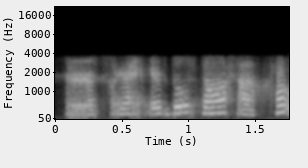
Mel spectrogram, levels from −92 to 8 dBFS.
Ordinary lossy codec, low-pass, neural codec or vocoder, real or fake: none; 3.6 kHz; codec, 16 kHz, 0.5 kbps, FreqCodec, smaller model; fake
